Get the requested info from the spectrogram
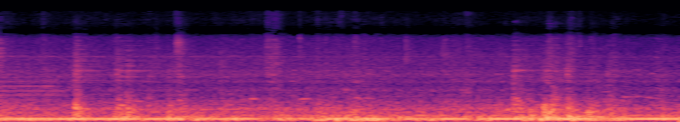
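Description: Moving passenger train heard from inside an air-conditioned double-decker chair car: a steady low rumble of the running gear, with wheels clicking over rail joints several times.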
